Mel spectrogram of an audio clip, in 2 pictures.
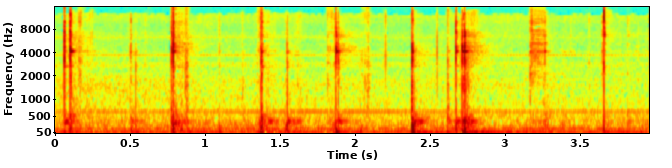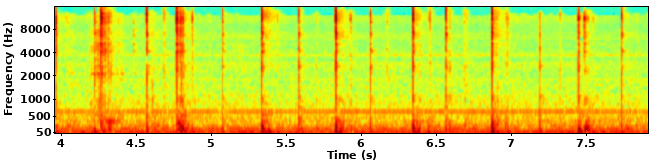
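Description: Long nails from both hands tap and click on a small hollow plastic light-up toy jack-o'-lantern pumpkin resting on a table. The result is a quiet series of sharp, dry plastic clicks with bright edges that stop almost instantly, spaced irregularly over a faint steady low hum.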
